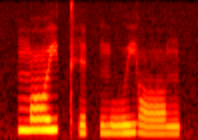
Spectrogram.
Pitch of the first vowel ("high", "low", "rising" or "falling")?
high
